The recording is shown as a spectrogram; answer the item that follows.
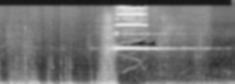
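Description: Microphone handling thumps as the PA microphone is passed, then about a second in a sudden, very loud high-pitched feedback squeal from the PA loudspeaker, which fades to a lingering single-pitch ring near the end.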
